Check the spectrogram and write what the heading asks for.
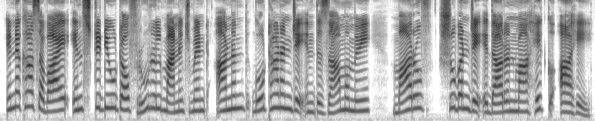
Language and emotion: Sindhi, neutral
